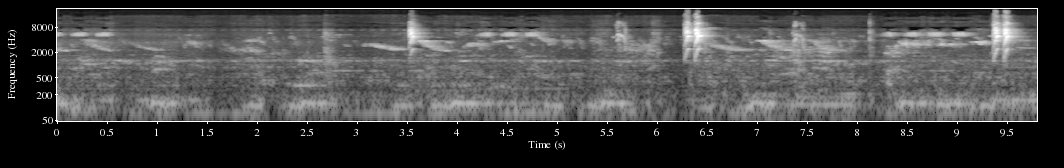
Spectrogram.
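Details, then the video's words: Sogon bird singing vigorously, a sequence of varied sharp chirps, short downward whistles and brief buzzy notes at scattered intervals, with a few loud clipped bursts and a faint low hum underneath. "SOGON SUPER GACOR"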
